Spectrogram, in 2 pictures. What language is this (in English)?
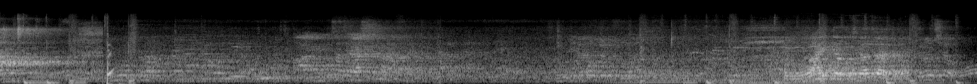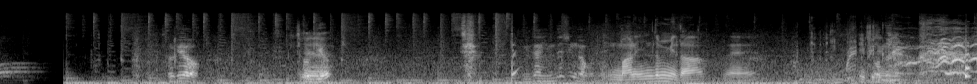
Korean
